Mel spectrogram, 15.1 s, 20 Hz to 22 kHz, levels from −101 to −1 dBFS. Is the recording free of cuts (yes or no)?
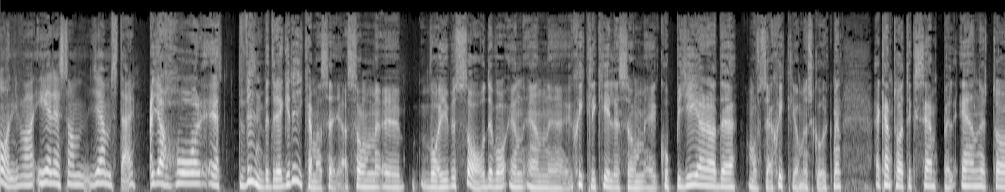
yes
